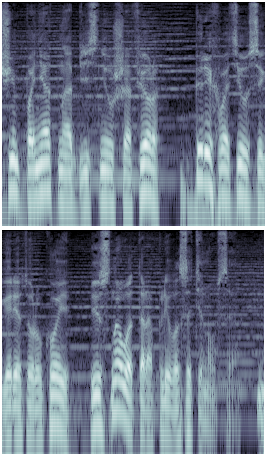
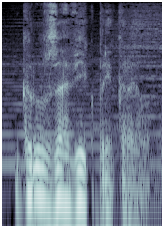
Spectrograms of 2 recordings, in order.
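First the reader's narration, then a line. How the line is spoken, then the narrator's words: Whisper. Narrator (Russian): прошептал Катари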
